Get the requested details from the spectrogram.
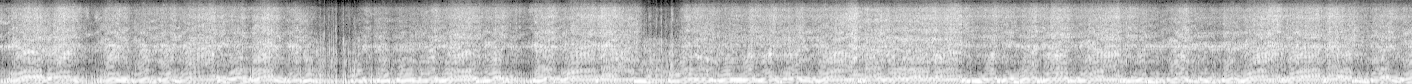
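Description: An off-road quad bike engine revs up and down close by, rising and falling in pitch.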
